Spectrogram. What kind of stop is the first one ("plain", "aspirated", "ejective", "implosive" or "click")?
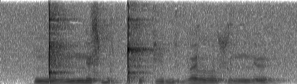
click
